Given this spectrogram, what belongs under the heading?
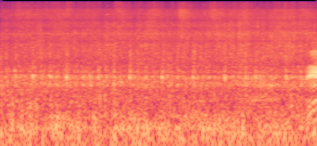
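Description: A Minneapolis steam traction engine chugs past in a parade, a steady rumbling, rhythmic mechanical churn with fast beats close by, swelling louder in the final moment.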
